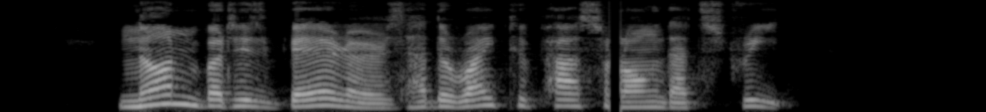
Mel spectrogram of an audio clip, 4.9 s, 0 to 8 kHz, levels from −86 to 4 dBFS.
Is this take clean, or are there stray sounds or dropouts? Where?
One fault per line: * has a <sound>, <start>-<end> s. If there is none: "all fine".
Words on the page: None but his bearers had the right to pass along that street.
* has a dropout, 3.0-3.1 s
